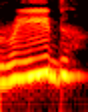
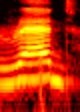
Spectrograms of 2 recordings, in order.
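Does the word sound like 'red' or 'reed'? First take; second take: reed; red. First: The vowel is long, like in 'reed'. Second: The vowel is short, like in 'red'. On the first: It is the present form of the verb. "ये verb की first form है ... इसे तो रीड पढ़ते हैं" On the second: It is the past form of the verb. "ये second form है ... इसे रेड पढ़ते हैं"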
